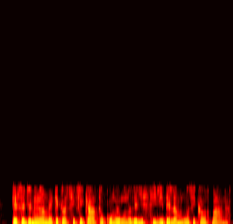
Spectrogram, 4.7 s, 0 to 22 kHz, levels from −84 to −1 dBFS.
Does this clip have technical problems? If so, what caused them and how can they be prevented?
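Yes. Throughout the speech, the AMR narrowband mobile codec has left plainly audible damage: the voice sounds buzzy and synthetic, and everything above 4 kHz is gone. On a spectrogram, energy stops at a hard ceiling near 4 kHz, and the harmonics look smeared in 20 ms blocks. The plainly audible artefacts fit a low AMR-NB mode of about 7.4 kbps. To prevent this, record or transmit over a wideband path, or use a higher bitrate.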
